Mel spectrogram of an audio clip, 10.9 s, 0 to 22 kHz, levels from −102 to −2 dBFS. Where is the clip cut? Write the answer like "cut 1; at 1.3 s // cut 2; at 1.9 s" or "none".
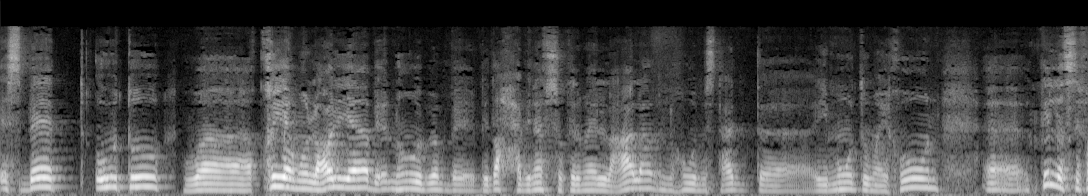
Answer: cut 1; at 1.7 s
